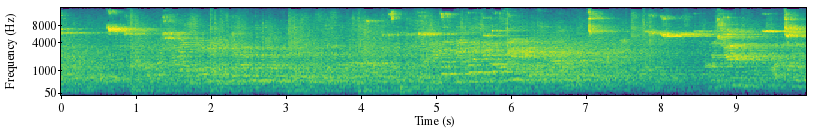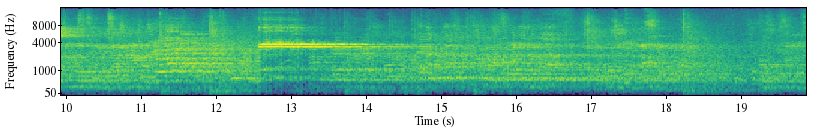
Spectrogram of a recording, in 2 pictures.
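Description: Young women call out to each other across an echoing hall.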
